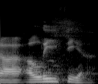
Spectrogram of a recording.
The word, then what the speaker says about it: Aletheia: And we confirmed after talking about this, it is Aletheia. So I guess I'd been saying it correctly for a little while, but Aletheia.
